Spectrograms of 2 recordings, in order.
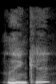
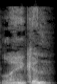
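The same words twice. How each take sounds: First: High, thin woman calling on the phone; distant woman, barely there; small faraway woman's voice. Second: Low, quiet male voice on the line; a stranger's low murmur; low man's voice. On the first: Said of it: "the woman's voice repeated". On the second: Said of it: "he heard a man say". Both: A narrator's reading.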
